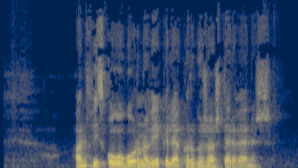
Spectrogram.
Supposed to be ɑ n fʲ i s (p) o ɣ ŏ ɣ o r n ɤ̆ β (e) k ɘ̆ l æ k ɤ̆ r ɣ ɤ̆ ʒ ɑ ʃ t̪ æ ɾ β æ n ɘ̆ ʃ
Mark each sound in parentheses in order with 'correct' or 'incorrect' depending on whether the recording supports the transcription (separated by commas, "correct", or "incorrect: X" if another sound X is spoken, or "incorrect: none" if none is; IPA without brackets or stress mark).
incorrect: k, correct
